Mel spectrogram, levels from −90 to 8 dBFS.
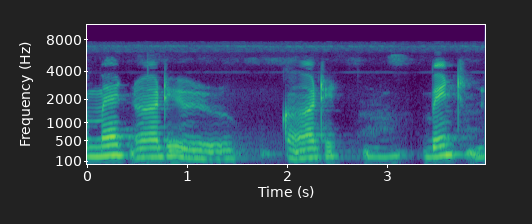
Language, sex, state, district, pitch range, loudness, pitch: Hindi, male, Bihar, West Champaran, 165-200 Hz, -19 LUFS, 175 Hz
